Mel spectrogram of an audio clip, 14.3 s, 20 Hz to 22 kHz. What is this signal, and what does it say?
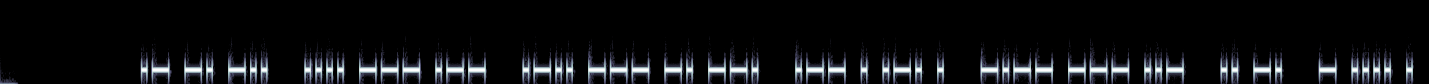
Morse code, heard as a keyed tone, about 22 wpm, 700 Hz. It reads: AND HOW LONG WERE YOU IN THE
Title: Sentences from Top 1600 Words 22wpm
